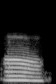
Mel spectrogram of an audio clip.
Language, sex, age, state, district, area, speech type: Assamese, female, 60+, Assam, Dhemaji, rural, conversation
